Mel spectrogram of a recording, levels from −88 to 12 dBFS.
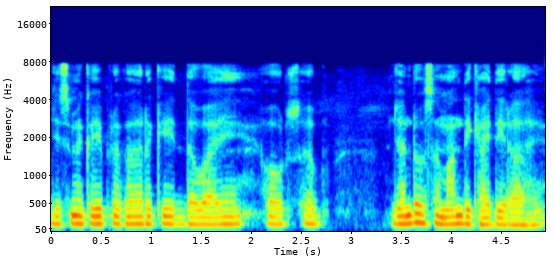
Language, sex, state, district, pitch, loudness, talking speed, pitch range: Hindi, male, Uttarakhand, Tehri Garhwal, 135 Hz, -16 LUFS, 160 wpm, 125-135 Hz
